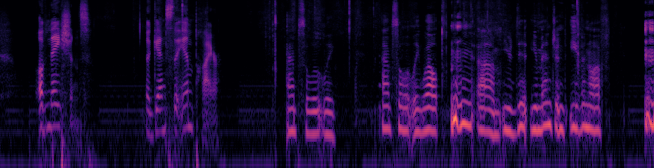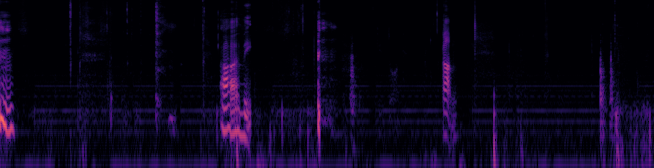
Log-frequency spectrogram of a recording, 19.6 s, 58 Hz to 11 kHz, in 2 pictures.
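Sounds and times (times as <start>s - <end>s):
speech: 0.6s - 1.4s, 2.2s - 3.4s, 4.3s - 10.2s, 13.1s - 13.6s, 16.5s - 16.7s
raspy throat clearing: 6.8s - 7.1s, 9.6s - 10.1s, 12.1s - 12.6s, 14.6s - 15.0s
loud person coughing: 6.8s - 7.2s, 9.7s - 10.1s, 12.1s - 12.5s, 14.6s - 15.0s.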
